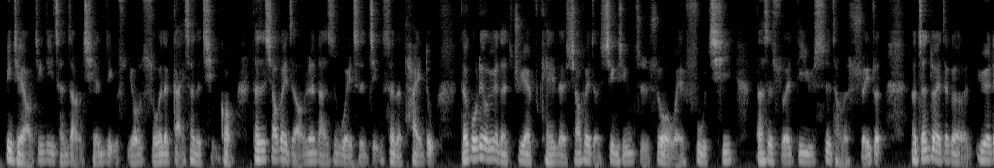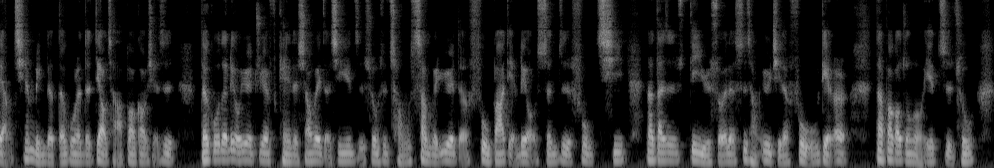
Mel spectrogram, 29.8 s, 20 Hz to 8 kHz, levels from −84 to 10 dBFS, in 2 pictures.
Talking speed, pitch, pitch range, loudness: 280 characters per minute, 100 Hz, 90-105 Hz, -28 LUFS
